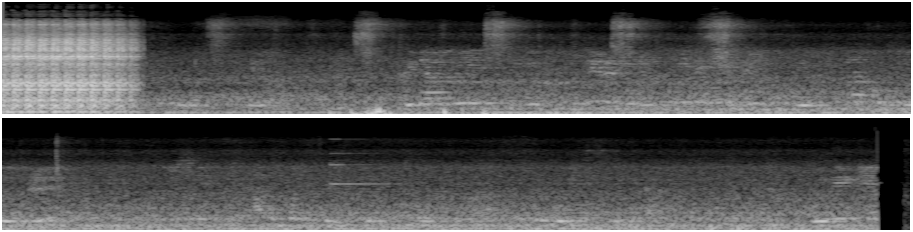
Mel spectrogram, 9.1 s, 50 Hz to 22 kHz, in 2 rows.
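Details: AC outdoor unit running with uneven clatter, about four ticks a second, abnormal noise and vibration; possibly from refrigerant overcharge in an older R22 system.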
